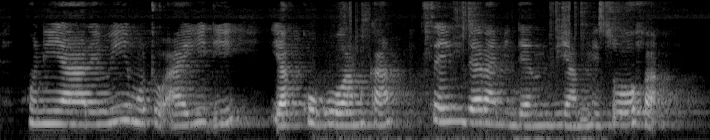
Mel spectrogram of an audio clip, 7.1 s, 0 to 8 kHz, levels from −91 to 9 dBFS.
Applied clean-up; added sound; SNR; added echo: neural separator model SepFormer DNS4.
